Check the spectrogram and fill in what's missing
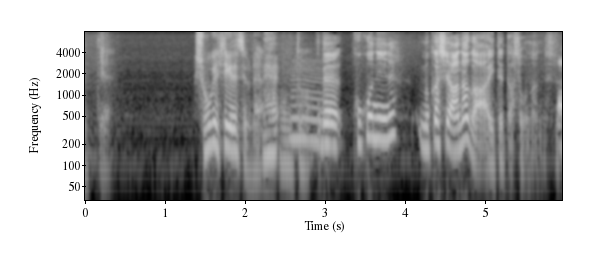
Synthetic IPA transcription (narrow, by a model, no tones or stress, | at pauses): t̪ʰːe | ɕo̞ːɡekʲi̥t̪ekʲid̪e̞sɨjo̞neõnt̪od̪e̞ko̞ko̞ɲ̟ine̞ | mɯ̟kaɕianaɡa̰a̰it̪e̞t̪aso̞̰ːnã̰nd̪e̞sɨ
